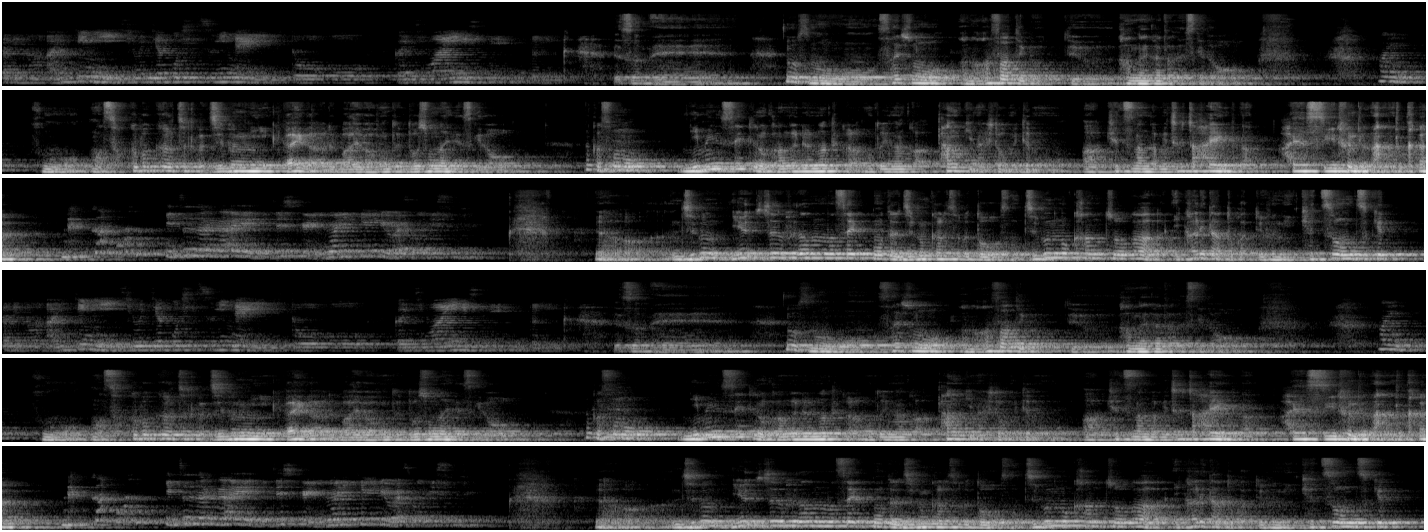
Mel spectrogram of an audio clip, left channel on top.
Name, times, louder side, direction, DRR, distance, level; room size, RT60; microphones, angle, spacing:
voice 1, 0.0-3.7 3.9-5.6 13.8-14.1 20.1-20.6 29.1-33.2 34.2-34.6, equal, 5° right, -5 dB, 1.7 m, -35 dB
voice 2, 5.8-12.9 13.3-13.5 14.6-19.4 20.1-20.6 21.0-28.6 33.5-33.9 34.4-42.3, left 1 dB, 30° left, 4 dB, 0.7 m, -20 dB
10.5 x 4.3 x 5.5 m, 2.4 s
head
